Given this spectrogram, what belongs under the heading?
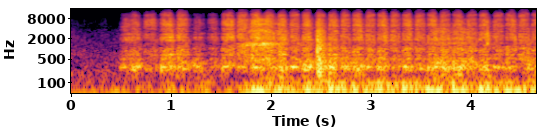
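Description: Frets on a 1968 Gibson SG guitar being polished make a quiet, rapid back-and-forth rubbing, a steady rhythmic scrubbing heard up close and alone.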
